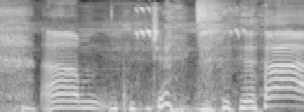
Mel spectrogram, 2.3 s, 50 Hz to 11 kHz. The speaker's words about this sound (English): This is a minute and 15 seconds of cricket noises.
